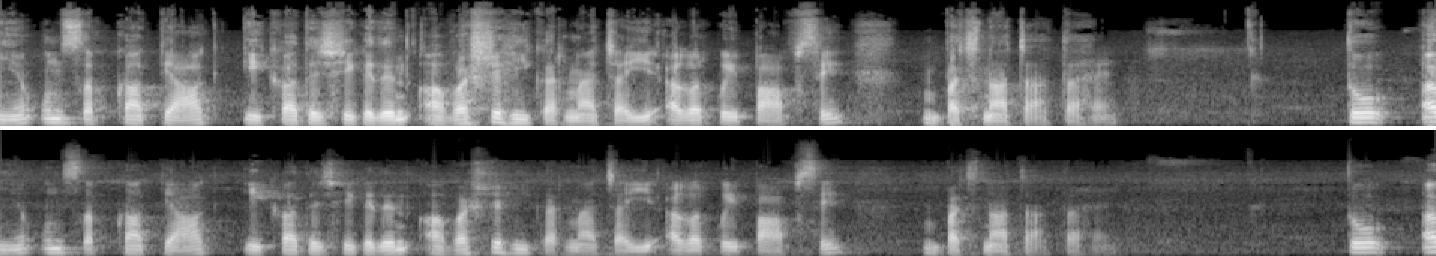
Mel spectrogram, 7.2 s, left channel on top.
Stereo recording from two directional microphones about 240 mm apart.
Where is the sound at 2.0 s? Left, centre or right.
Left.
